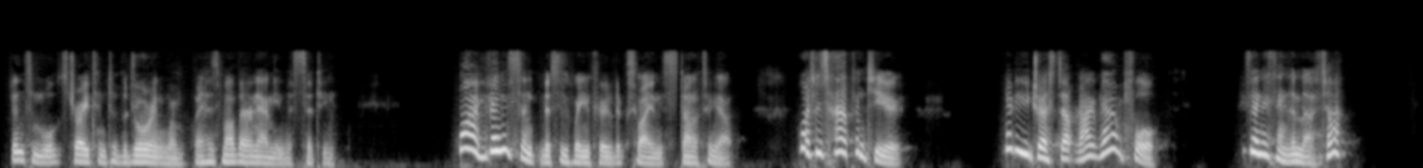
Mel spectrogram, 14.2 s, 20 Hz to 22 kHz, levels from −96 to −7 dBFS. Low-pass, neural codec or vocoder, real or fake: 7.2 kHz; codec, 16 kHz, 1 kbps, FreqCodec, larger model; fake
